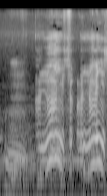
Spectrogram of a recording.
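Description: A man's voice speaking, with one long drawn-out vowel near the middle.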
